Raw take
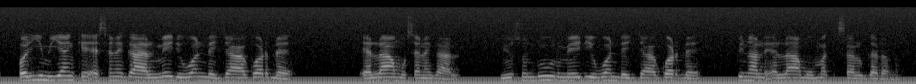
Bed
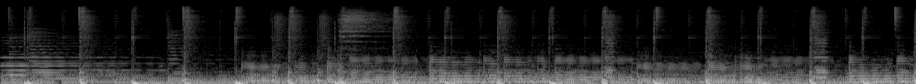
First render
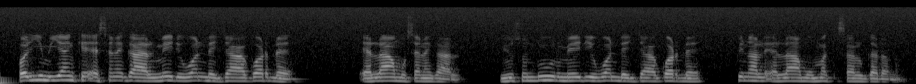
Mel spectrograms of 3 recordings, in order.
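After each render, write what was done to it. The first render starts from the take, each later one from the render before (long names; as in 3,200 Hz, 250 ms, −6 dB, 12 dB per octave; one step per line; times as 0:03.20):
mains-hum notches 60/120/180/240/300 Hz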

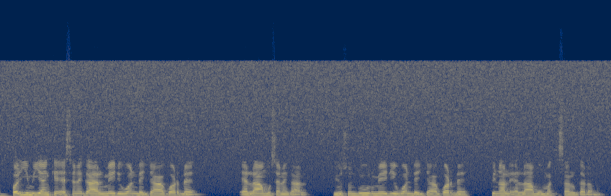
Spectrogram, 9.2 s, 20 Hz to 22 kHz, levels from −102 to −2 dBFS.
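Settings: broadband denoise 11 dB, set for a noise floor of −45 dBFS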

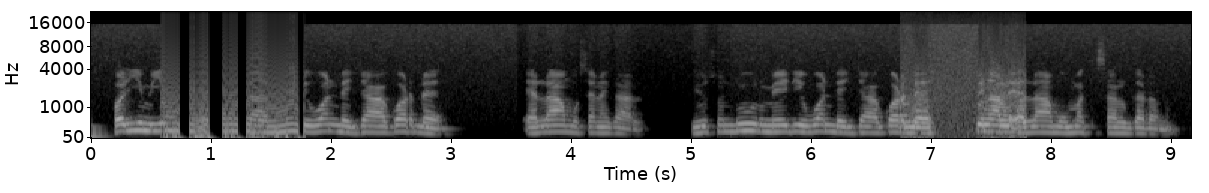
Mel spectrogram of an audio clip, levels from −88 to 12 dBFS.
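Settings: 0:00.58–0:01.78: comparator with hysteresis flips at −30.5 dBFS
0:03.55–0:05.33: expander for the loud parts, over −43 dBFS
0:06.74–0:07.79: mid-hump overdrive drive 38 dB, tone 2,100 Hz, clips at −20 dBFS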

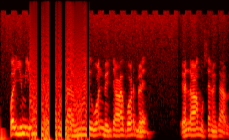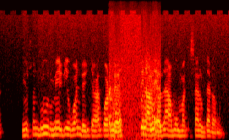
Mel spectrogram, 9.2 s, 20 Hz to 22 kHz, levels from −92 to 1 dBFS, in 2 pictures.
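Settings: pitch modulation by a square or saw wave square 4.6 Hz, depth 100 cents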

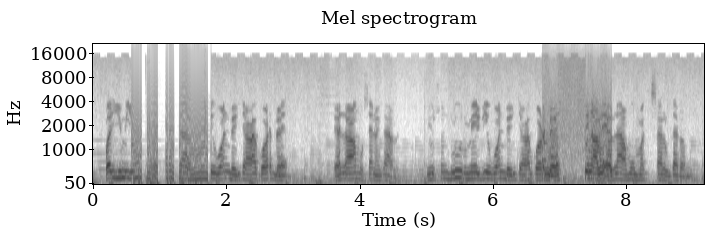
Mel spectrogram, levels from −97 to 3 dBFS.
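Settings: mix in bed −22 dB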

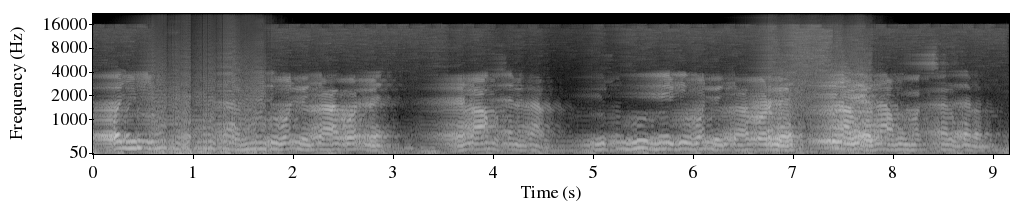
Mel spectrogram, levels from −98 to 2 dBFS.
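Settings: peak hold with a rise ahead of every peak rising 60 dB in 0.97 s
repeating echo 107 ms, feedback 37%, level −12 dB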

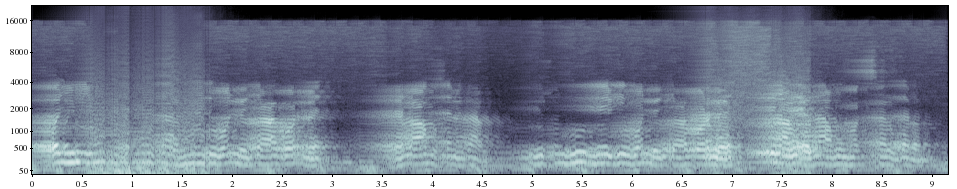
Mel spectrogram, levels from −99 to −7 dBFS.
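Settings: level +7.5 dB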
